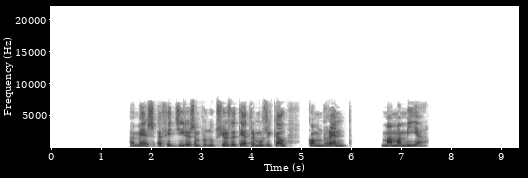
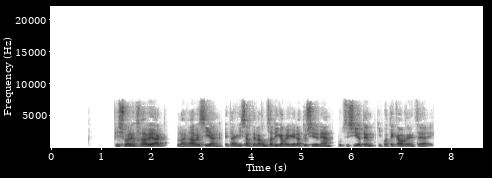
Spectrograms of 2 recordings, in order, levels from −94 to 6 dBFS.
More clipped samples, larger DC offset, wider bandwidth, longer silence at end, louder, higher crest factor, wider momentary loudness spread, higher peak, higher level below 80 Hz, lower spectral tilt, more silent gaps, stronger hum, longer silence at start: neither; neither; about the same, 7.8 kHz vs 7.8 kHz; first, 1.85 s vs 1 s; about the same, -20 LUFS vs -20 LUFS; about the same, 22 dB vs 20 dB; about the same, 9 LU vs 11 LU; about the same, -2 dBFS vs -2 dBFS; first, -62 dBFS vs -70 dBFS; about the same, -3.5 dB/octave vs -4 dB/octave; first, 4.99-5.15 s, 6.03-6.61 s vs 2.40-2.52 s, 5.71-5.75 s; neither; first, 1.6 s vs 1.3 s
